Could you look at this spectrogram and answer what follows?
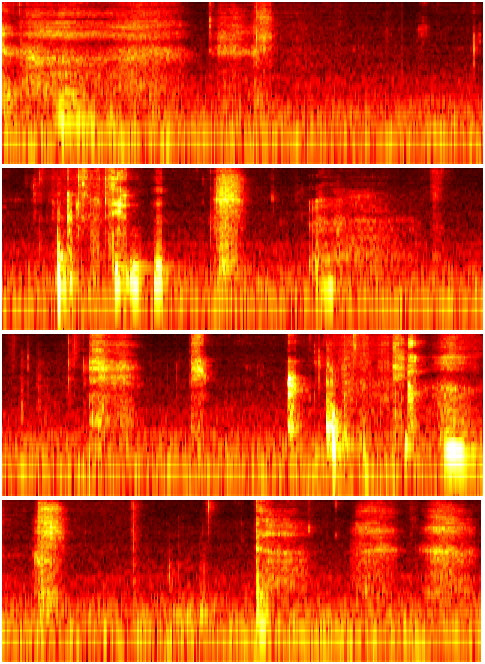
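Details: Sneezes stifled with the nose pinched until no longer possible: several muffled, held-back sneezes in two clusters with short catching breaths between, in a quiet room; stifled sneezing.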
